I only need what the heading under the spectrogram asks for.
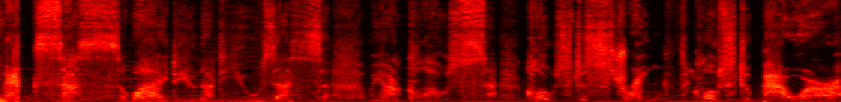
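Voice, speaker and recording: A whispered, put-on character voice at a very slow pace. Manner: tempting, coaxing.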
